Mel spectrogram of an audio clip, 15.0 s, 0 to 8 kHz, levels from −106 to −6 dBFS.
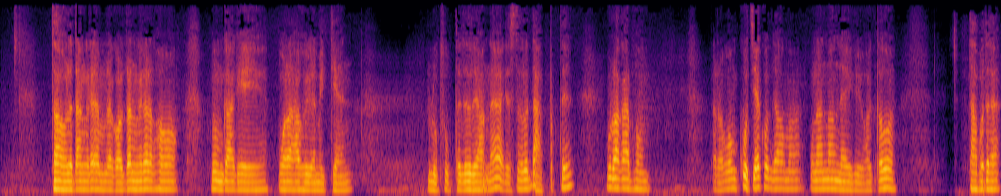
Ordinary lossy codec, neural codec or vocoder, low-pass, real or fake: MP3, 32 kbps; codec, 16 kHz in and 24 kHz out, 0.4 kbps, LongCat-Audio-Codec, fine tuned four codebook decoder; 7.2 kHz; fake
